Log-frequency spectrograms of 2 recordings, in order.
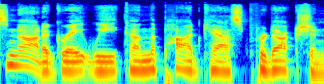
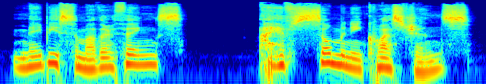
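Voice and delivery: put-on higher, quick, hopeful young woman; Kashani, shy and eager; 6 semitones higher than usual. Kashani shyly asking John to talk about the book, higher and eager. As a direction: rush the shy request, lifting higher.

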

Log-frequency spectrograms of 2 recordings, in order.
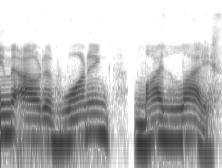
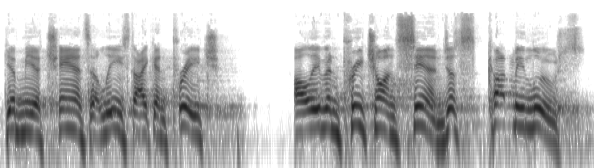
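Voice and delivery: mad pleading; 8 semitones higher, 4 dB louder than usual. Retold or imitated. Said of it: "and I was mad".

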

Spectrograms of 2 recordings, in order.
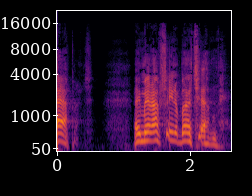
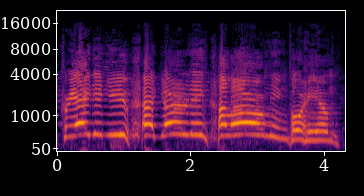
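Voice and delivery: climactic preaching; 5 semitones higher than usual. Acted.

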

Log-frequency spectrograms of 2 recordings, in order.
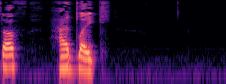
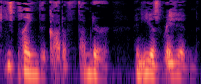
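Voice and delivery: Raiden voice; 7 semitones lower, 7 dB quieter than usual. Retold or imitated. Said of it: "that's how he talks".

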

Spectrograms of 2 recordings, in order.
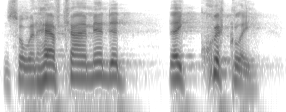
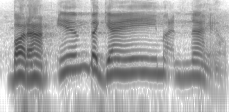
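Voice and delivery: slow, raised and emphatic; rousing declaration; 4 semitones higher, 5 dB louder, slower than usual. Real, not acted. Preacher telling congregation he has joined in, rousing declaration. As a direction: stretch it out with rising conviction.

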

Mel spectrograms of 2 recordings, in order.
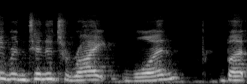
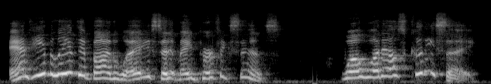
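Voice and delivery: higher, louder amused aside; excited aside; 8 semitones higher, 3 dB louder than usual. A narrator's reading. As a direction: tell it with delight.

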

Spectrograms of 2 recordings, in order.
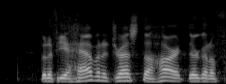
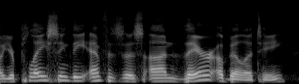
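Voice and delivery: ordinary delivery

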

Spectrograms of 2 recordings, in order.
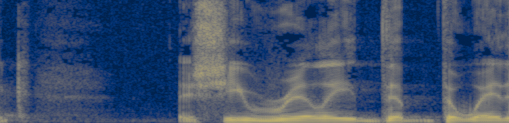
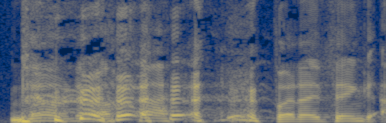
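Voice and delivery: laughing; 11 semitones higher, 4 dB louder, slower than usual. Real, not acted. Laughs at a compliment.

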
